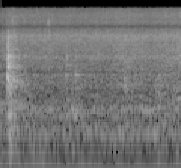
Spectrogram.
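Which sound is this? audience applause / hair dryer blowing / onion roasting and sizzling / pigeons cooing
onion roasting and sizzling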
